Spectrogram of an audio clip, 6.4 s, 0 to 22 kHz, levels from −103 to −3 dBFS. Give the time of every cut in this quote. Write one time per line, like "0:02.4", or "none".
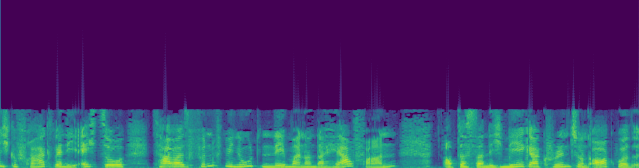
0:01.9
0:04.4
